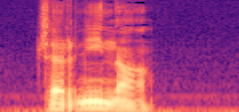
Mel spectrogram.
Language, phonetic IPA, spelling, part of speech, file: Polish, [t͡ʃɛrʲˈɲĩna], czernina, noun, Pl-czernina.ogg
